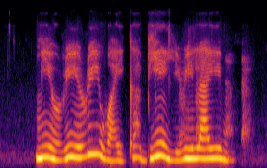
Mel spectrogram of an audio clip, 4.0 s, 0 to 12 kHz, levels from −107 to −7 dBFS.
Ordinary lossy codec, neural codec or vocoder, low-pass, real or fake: Opus, 24 kbps; none; 7.2 kHz; real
